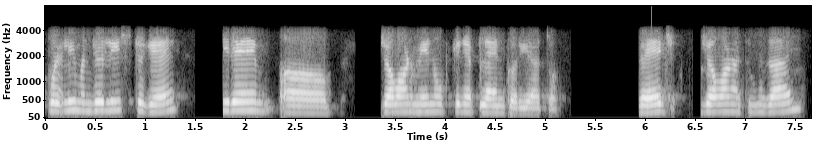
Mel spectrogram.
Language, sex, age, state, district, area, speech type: Goan Konkani, female, 30-45, Goa, Bardez, rural, conversation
